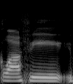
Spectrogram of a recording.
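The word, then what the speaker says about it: Laufey: It's like Lafy literally the exact same way as the uh God of War. God of War, but it's pronounced with a V.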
